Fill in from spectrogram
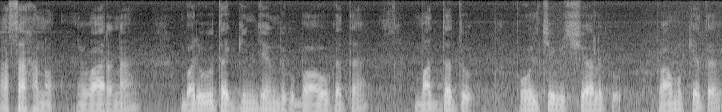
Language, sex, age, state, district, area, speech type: Telugu, male, 30-45, Andhra Pradesh, West Godavari, rural, spontaneous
